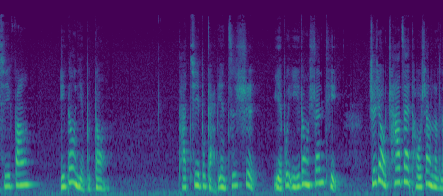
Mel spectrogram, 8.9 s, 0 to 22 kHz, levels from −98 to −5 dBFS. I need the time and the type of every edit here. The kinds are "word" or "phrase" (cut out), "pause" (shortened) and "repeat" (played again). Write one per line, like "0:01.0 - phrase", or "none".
none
